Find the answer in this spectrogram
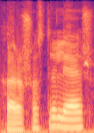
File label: nice shoot, radio bot; Reallite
